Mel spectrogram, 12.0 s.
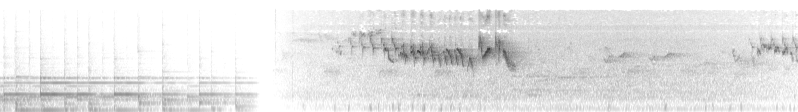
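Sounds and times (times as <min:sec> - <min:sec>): faint outdoor hiss: 0:04.1 - 0:11.9
songbird singing: 0:04.1 - 0:11.9.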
